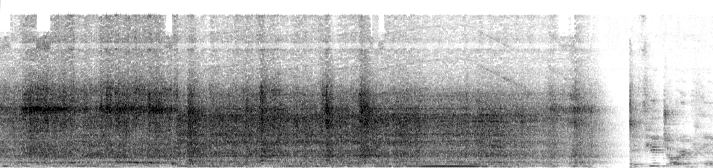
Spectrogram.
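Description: A blender whirs continuously through Christmas pudding mixture, a loud, steady motor drone that swells slightly in pitch and power before cutting off abruptly, followed by brief clattering.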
